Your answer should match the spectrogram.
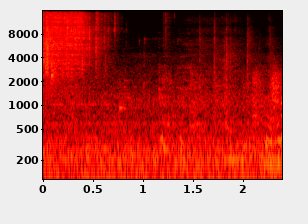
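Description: Kitchen tap running water into the sink, shut off about half a second in.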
